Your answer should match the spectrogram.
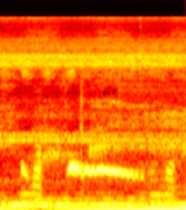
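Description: A person's long, high drawn-out wailing cry that slowly falls in pitch for about a second, starting about a second in and preceded by a couple of short vocal sounds, over a steady low hum.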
